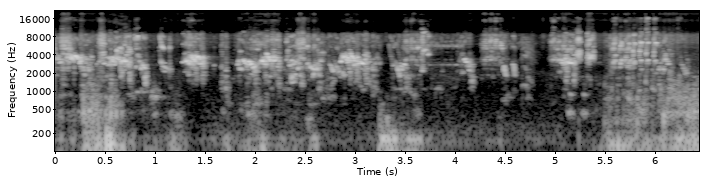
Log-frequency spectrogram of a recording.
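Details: Budgerigar colony with a breeding pair, giving clipped chirps and short warbled phrases in bursts separated by short gaps, alongside low thumps and rustling.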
